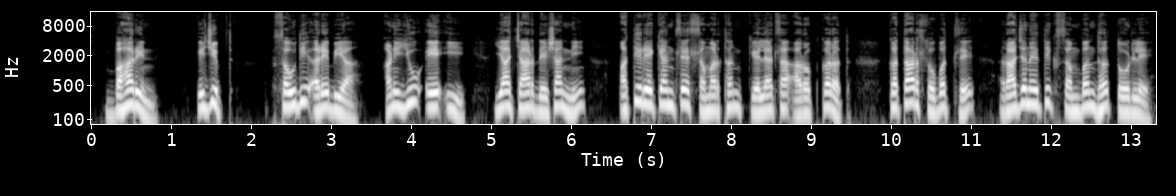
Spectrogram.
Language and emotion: Marathi, neutral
